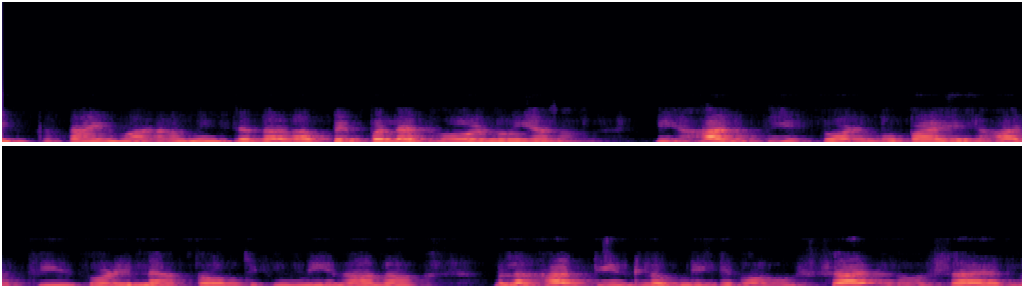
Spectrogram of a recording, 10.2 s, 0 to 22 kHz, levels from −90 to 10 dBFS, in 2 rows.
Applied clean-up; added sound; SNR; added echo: neural mask model DeepFilterNet 3.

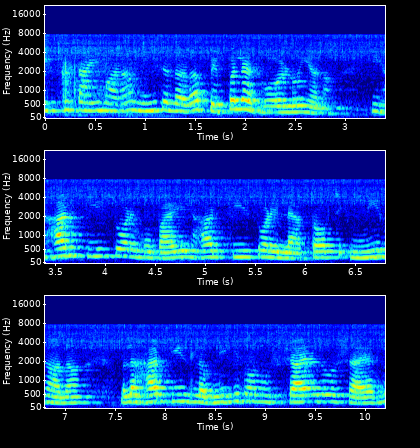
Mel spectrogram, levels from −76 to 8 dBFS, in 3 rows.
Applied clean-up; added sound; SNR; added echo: none; Sink (filling or washing) / Water tap, faucet; 18 dB; reverberation time 0.5 s.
